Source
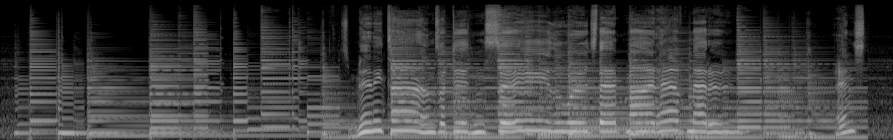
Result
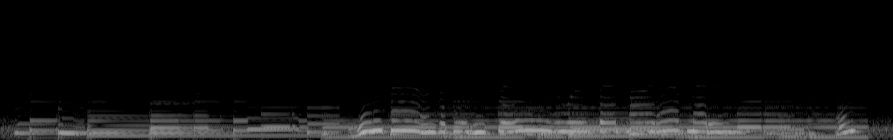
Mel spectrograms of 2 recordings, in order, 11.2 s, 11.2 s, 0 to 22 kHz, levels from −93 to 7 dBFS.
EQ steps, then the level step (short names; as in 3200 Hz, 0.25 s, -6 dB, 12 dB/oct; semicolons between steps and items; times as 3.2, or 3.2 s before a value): ladder low-pass 380 Hz, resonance 50%; air absorption 360 m; notches 50/100/150/200/250 Hz; 0.0 dB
